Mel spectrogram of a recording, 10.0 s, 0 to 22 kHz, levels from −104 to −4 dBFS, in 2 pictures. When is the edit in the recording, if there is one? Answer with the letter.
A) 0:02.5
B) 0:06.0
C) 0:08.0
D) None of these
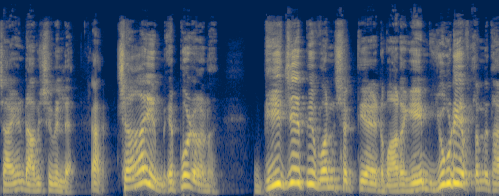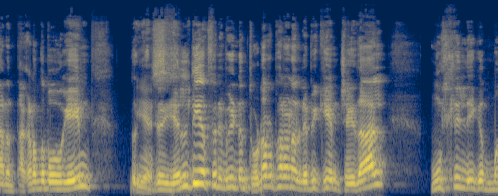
D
